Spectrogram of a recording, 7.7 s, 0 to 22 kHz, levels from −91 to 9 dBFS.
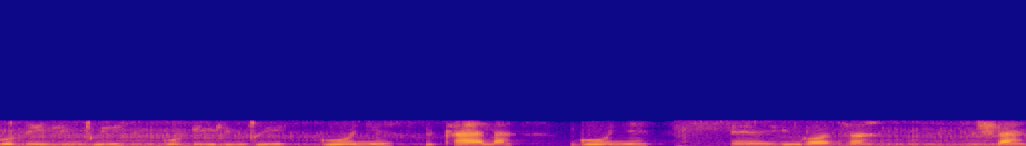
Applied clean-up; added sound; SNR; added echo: none; Growling; 17 dB; none.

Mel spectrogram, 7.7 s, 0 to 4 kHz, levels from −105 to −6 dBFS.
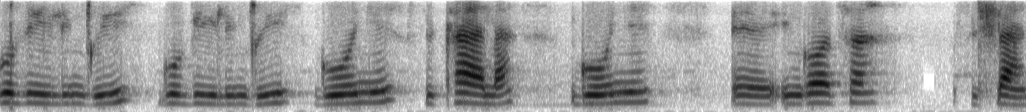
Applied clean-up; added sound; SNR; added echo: none; none; none; none.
